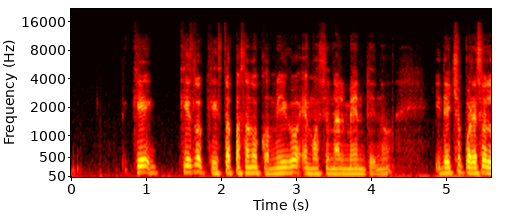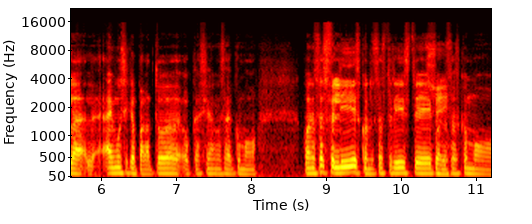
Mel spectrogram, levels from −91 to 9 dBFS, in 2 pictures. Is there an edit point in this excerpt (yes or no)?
no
